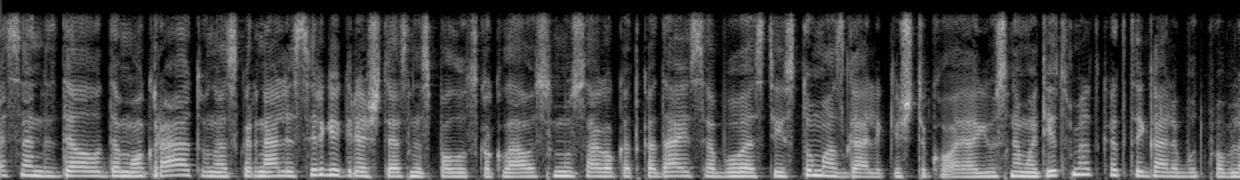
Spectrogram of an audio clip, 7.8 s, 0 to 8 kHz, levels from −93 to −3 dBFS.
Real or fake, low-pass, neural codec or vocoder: real; 7.2 kHz; none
